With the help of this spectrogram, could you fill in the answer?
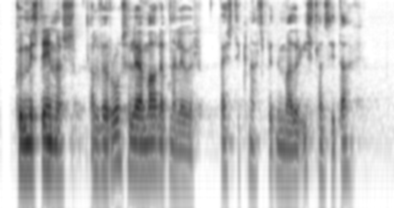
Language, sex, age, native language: Icelandic, male, 30-39, Icelandic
